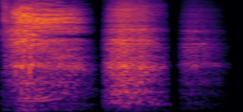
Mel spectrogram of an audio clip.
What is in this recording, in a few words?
voc gasp female; oblivion; Realistic Fatigue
